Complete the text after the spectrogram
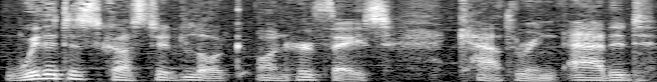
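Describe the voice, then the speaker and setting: A man narrating a dramatic family story in a steady storytelling manner. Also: low-pitched, a little slow, faint music behind.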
